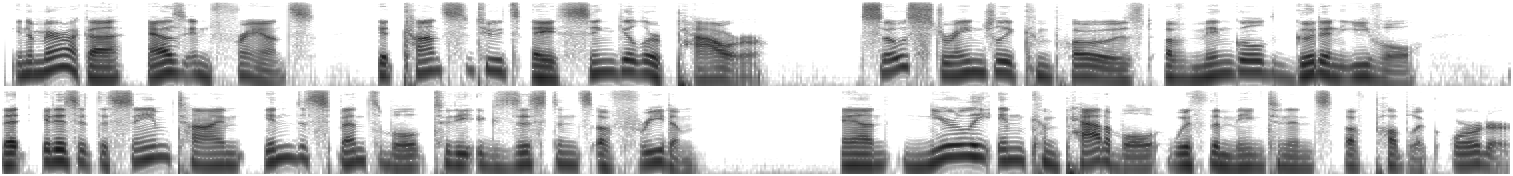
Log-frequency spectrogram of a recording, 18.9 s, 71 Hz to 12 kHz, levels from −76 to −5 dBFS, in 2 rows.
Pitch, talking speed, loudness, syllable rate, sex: 135 Hz, 125 wpm, -22 LUFS, 4.7 syllables/s, male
